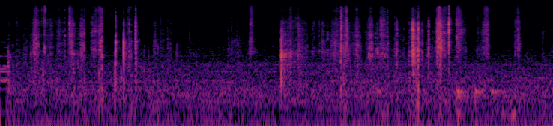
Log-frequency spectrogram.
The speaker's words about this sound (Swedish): Så nu känner jag mig redo att dra korten. Så då börjar jag med mina änglakort.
